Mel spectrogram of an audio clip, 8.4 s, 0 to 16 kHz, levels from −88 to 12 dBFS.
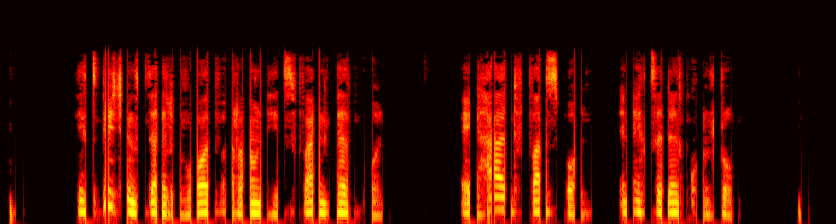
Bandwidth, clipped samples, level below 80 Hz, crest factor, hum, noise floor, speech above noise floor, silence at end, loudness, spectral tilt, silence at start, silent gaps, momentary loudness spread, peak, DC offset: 7.6 kHz; under 0.1%; -44 dBFS; 20 dB; none; under -90 dBFS; over 70 dB; 1.05 s; -21 LUFS; -6 dB/octave; 0.1 s; 0.28-0.75 s, 3.65-3.71 s, 3.90-4.60 s, 5.92-6.17 s; 13 LU; -2 dBFS; under 0.1%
